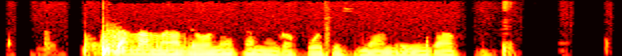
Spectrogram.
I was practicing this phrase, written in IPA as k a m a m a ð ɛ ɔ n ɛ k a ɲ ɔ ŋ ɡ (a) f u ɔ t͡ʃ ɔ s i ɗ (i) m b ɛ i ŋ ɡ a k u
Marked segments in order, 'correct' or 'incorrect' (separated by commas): correct, incorrect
